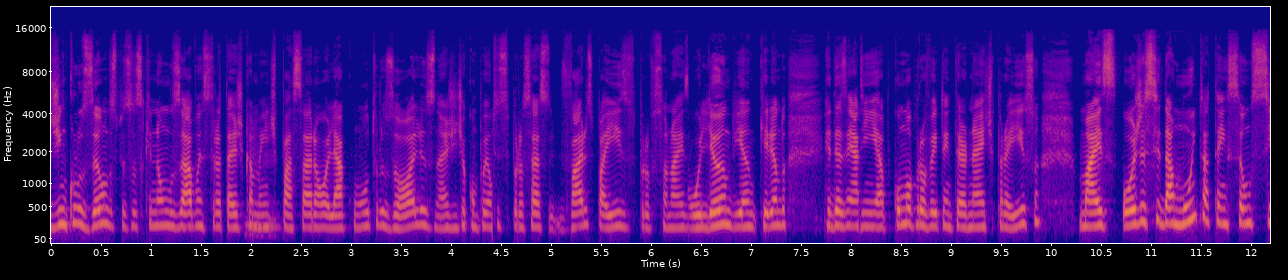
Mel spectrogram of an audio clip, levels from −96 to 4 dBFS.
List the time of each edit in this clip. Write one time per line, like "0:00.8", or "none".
0:04.4
0:06.4
0:08.1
